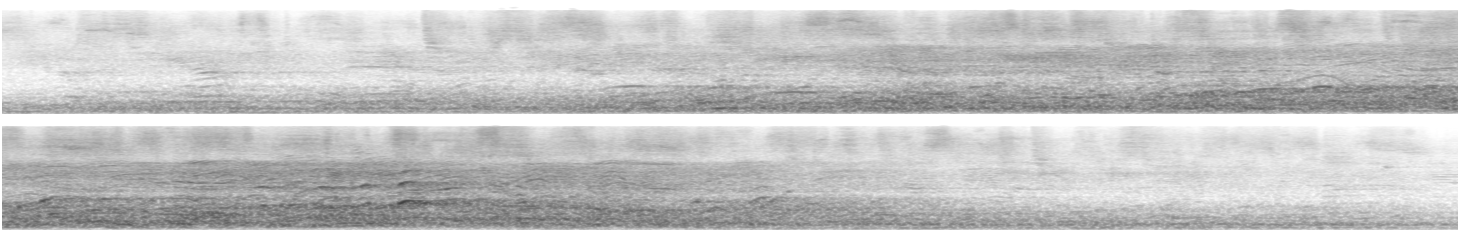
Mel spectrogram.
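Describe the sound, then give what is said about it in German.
A choir's meticulously choreographed babble of many overlapping voices in a choral work swells gradually to a peak and then eases back, a continuous murmuring of indistinct talk with no clear words standing out. “Wo wohnt die Seele ist ein bis ins letzte Detail durchchoreografiertes Stimmengewirr”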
